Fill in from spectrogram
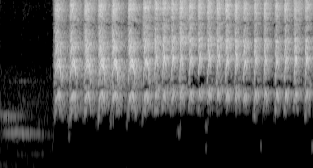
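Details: Greater green leafbird (cucak ijo), a training recording (masteran) of song with filler phrases imitating a sparrow, a lovebird and a kingfisher: after a faint start, a loud, rapid, buzzy chatter of high notes repeats about three times a second without pause.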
